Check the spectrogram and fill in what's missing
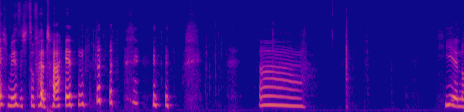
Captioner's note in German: gelächter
